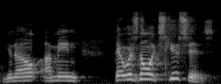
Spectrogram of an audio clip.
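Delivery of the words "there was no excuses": ordinary talk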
